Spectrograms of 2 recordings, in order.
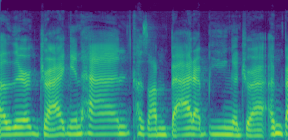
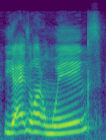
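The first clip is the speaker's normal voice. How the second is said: playful offer; 3 semitones higher than usual. Shown as a demonstration. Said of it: "I can be like".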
